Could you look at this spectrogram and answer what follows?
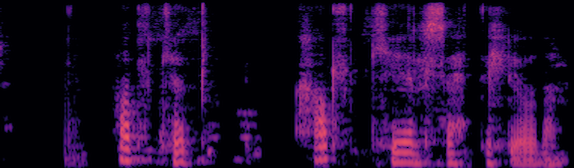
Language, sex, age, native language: Icelandic, female, 60-69, Icelandic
